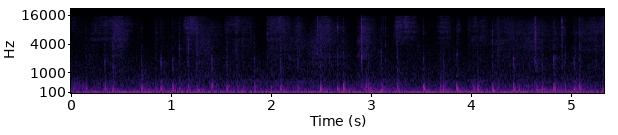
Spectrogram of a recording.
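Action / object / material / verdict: tap / laptop keyboard with plastic keys / plastic / none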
